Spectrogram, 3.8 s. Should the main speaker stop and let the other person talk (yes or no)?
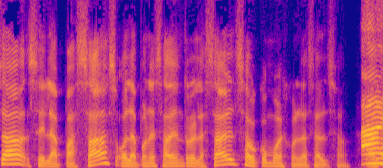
yes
